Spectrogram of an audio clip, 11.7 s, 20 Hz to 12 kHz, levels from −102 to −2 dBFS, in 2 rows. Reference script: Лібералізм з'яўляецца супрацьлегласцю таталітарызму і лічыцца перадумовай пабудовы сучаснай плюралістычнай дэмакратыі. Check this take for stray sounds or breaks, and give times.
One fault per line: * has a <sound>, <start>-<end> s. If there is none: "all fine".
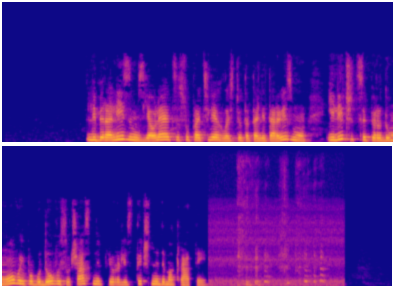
* has a laugh, 9.4-10.8 s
